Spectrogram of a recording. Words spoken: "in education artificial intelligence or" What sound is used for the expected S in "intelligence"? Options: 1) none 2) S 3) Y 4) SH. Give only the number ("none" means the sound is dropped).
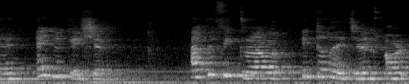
1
